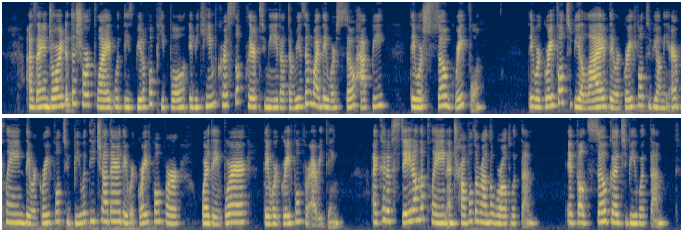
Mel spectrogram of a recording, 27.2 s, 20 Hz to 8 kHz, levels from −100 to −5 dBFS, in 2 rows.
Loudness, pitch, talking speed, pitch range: -22 LUFS, 220 Hz, 185 wpm, 210-245 Hz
